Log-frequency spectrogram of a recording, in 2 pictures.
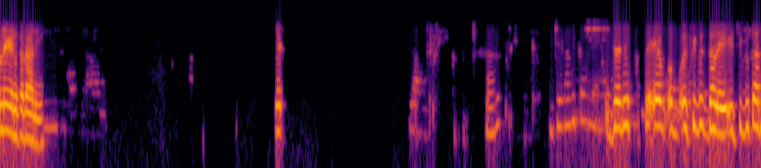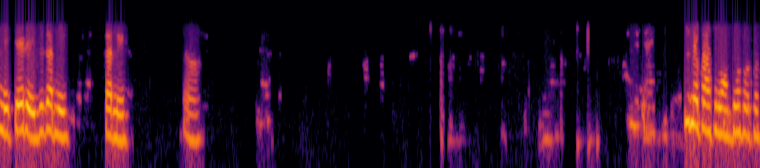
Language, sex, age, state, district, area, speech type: Dogri, female, 60+, Jammu and Kashmir, Samba, urban, conversation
